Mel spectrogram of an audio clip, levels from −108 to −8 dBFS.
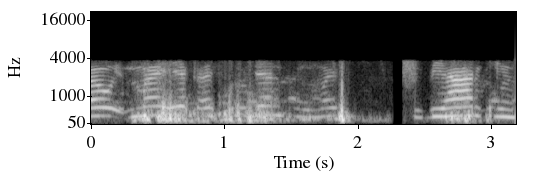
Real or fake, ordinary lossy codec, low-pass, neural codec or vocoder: real; none; 3.6 kHz; none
